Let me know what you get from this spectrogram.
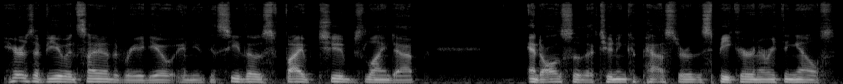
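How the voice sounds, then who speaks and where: A man's voice: lowish voice, fairly even intonation, normal speed, gravelly. A man narrating a casual hands-on electronics demonstration as its host.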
